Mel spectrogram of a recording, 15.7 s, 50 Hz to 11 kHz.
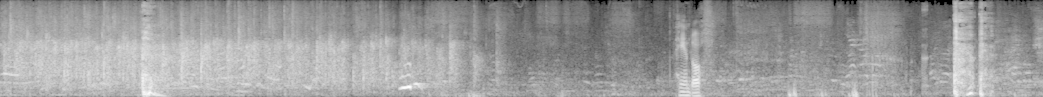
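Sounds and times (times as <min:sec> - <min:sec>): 
crowd of adults clapping for children: 0:00.0 - 0:08.2
voices murmuring: 0:01.0 - 0:15.6
speech: 0:10.2 - 0:10.8.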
